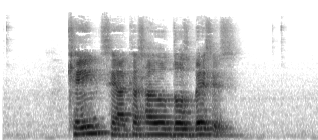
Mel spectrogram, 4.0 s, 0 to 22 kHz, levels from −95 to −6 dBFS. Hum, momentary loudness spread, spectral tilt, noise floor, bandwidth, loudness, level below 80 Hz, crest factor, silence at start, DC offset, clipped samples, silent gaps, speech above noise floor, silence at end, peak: none; 11 LU; -6 dB/octave; -62 dBFS; 12 kHz; -16 LUFS; -58 dBFS; 18 dB; 0.85 s; under 0.1%; under 0.1%; none; 47 dB; 1.1 s; -2 dBFS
